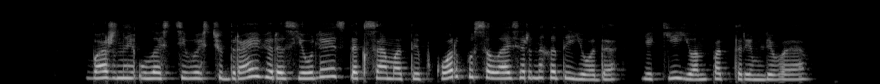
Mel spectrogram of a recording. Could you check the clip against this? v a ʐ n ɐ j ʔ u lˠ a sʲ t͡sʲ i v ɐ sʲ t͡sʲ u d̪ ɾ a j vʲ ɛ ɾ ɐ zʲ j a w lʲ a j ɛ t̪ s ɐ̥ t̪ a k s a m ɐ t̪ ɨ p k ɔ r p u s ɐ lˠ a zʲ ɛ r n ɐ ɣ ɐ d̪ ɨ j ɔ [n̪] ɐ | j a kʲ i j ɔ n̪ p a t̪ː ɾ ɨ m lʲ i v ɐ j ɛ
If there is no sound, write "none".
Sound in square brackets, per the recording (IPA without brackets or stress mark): d̪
